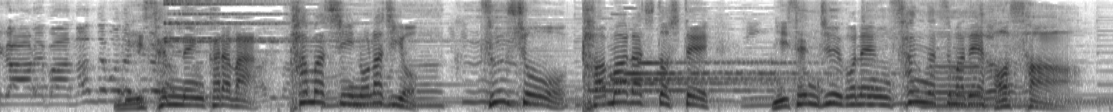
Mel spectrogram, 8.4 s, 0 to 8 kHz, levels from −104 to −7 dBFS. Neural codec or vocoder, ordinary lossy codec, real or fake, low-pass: none; none; real; none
